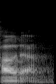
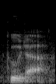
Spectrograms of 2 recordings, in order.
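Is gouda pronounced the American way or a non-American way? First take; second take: non-American; American. First: The word has a non-American pronunciation. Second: The word has an American pronunciation.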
